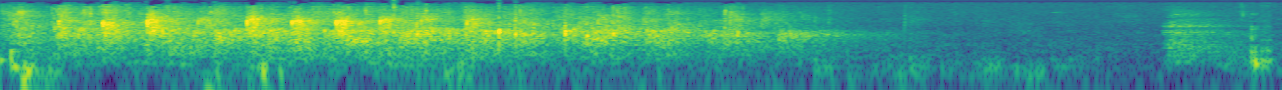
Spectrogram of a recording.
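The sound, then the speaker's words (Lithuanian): An audience applauds panel guests being introduced, among them a researcher, a writer and a theatre critic. Dense clapping continues for about four seconds, then dies away, leaving a few faint scattered sounds. “Tai galite pasveikinti, paplot.”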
